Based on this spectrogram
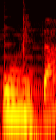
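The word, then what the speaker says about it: Uvita: Ceux qui veulent regarder près d'une petite ville qui s'appelle Uwita, mais qui s'écrit Uwita.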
